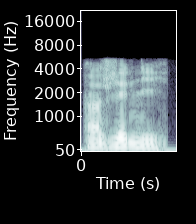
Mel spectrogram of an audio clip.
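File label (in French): "genie", French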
